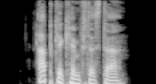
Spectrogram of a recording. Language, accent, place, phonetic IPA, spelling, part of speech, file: German, Germany, Berlin, [ˈapɡəˌkɛmp͡ftəstɐ], abgekämpftester, adjective, De-abgekämpftester.ogg
- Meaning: inflection of abgekämpft: 1. strong/mixed nominative masculine singular superlative degree 2. strong genitive/dative feminine singular superlative degree 3. strong genitive plural superlative degree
